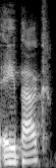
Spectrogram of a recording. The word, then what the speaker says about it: AIPAC: I pronounced it incorrectly on our last episode. AIPAC, I believe it's called.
